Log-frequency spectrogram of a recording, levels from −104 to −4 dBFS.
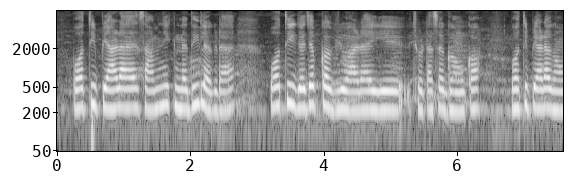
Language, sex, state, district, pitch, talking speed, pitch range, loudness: Hindi, female, Bihar, Saharsa, 230 Hz, 215 wpm, 220-245 Hz, -16 LUFS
